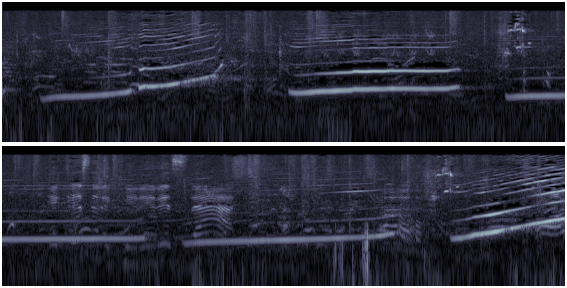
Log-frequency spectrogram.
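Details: Gibbon song made of long, drawn-out hooting notes: several sustained tones lasting about two seconds each, the first and last climbing steadily upward in a smooth glide, others held almost level.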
